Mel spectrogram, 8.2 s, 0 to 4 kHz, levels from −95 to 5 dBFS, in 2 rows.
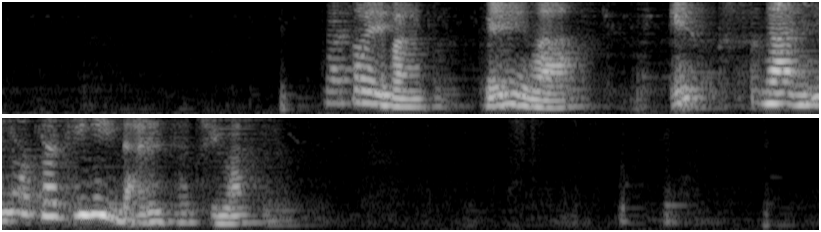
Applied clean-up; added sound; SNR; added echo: neural mask model DeepFilterNet 3.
